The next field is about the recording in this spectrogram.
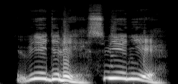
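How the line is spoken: Shrill squealing voice. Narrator (Russian): слышен был визгливый голос

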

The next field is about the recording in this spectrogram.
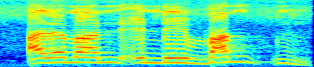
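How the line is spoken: Mate's call. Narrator (German): rief der Maat

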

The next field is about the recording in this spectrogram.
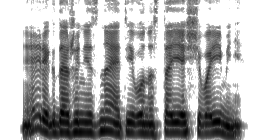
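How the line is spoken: Snorting, mimicking. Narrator (Russian): фыркнул он, передразнив

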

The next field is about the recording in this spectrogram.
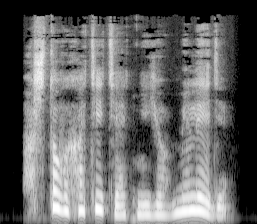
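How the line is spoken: Mouthed whisper. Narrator (Russian): одними губами прошептала

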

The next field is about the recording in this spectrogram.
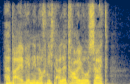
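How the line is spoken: Called out. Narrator (German): rief er seinen Dienern zu

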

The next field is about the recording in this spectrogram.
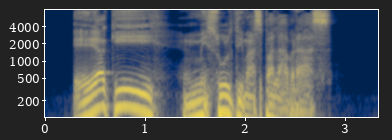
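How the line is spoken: Low voice. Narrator (Spanish): dijo en voz baja

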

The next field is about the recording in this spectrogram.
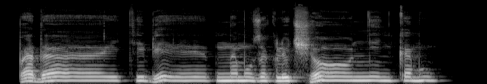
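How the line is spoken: Laughing sing-song. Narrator (Russian): Она смеющимся свежим лицом говорила нараспев

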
